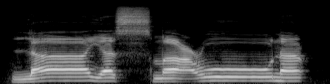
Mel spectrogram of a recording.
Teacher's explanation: Una ain we read from the middle of the throat, and also we long it is waw madda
